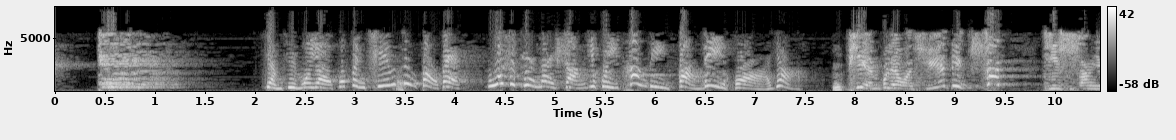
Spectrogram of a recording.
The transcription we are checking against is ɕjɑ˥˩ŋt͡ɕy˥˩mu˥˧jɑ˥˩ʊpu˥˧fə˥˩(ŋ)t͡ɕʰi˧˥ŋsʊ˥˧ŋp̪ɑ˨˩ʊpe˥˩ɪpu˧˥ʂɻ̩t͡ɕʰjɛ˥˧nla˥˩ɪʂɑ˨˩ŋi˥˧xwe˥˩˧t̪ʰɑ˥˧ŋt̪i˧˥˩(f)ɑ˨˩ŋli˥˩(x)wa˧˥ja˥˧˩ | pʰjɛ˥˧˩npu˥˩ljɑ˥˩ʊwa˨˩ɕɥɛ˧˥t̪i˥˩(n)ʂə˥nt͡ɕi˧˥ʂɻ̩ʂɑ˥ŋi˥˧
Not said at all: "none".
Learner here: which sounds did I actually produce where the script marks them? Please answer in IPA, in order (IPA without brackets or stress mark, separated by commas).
n, f, x, ŋ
